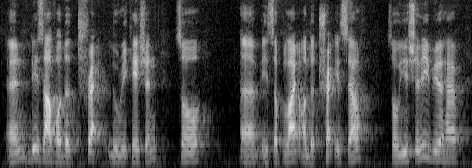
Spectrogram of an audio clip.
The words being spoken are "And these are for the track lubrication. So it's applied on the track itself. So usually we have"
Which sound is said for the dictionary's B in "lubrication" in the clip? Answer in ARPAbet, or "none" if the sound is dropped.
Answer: none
